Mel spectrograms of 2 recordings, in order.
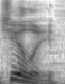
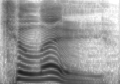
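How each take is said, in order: First: The name is said with an English pronunciation. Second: The name is said with a Spanish pronunciation. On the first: The speaker calls it wrong. "my girlfriend corrected me all the time when I would say Chile" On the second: The speaker calls it right. "it's Chile"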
